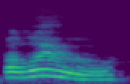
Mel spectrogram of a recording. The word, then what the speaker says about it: Baloo: Baloo. I know that blue will make it is pronounced like that, but yeah, it's Baloo.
